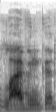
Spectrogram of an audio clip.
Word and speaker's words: Livengood: These are the REVIT Livengood, or Livengood, however you want to pronounce it, 2 gore-tex.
